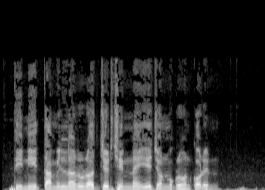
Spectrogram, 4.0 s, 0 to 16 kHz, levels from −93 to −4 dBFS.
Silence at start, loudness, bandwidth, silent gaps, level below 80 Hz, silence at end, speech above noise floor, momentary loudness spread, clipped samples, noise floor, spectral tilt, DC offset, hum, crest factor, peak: 0.15 s; -18 LUFS; 11.5 kHz; none; -36 dBFS; 0.25 s; 22 dB; 5 LU; under 0.1%; -39 dBFS; -7 dB/octave; under 0.1%; none; 16 dB; -2 dBFS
